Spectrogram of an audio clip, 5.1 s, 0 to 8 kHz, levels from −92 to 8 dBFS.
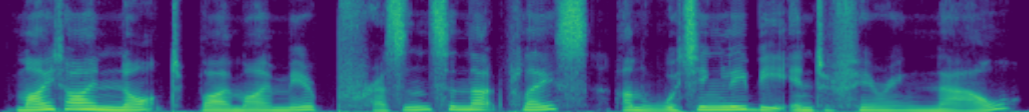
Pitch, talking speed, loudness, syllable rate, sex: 185 Hz, 165 wpm, -18 LUFS, 4.9 syllables/s, female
